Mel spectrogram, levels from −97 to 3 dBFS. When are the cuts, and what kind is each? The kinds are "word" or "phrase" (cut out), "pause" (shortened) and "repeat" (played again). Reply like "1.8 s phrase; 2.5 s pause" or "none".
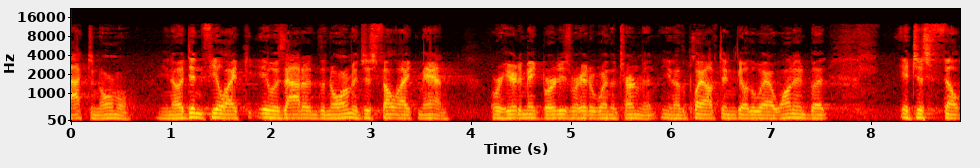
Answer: none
